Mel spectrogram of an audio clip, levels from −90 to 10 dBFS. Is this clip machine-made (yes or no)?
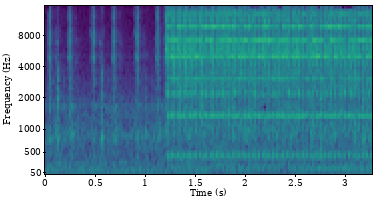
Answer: no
